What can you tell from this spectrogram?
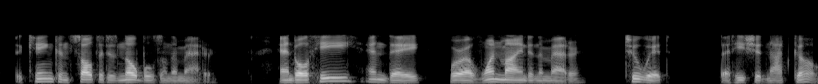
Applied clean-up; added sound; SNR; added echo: neural mask model Resemble Enhance denoiser.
